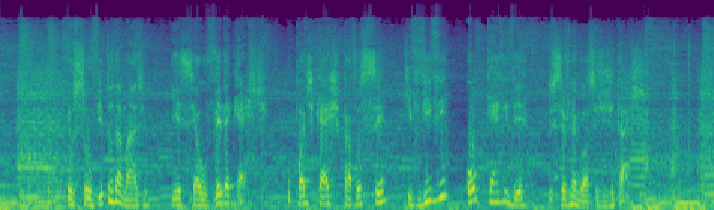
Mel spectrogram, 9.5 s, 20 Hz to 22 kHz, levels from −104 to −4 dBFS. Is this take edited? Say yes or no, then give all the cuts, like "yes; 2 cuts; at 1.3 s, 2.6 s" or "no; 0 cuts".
no; 0 cuts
